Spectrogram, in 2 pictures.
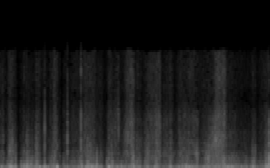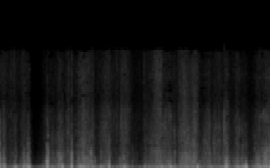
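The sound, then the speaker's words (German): Loud, continuous wind buffeting hits a recording device's microphone after its windscreen is taken off, a dense low rumble with irregular gusty thumps and crackles throughout and a brief dip near the middle. “Jetzt den Windschutz ab. Achtung Leute, es kann ein bisschen laut werden.”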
